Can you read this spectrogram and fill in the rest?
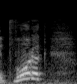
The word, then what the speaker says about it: творог: Норма диспозитивная позволяет нам говорить «творог» и «творог», а норма императивная говорит, что можно ставить ударение «только звонит», но не звонит.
